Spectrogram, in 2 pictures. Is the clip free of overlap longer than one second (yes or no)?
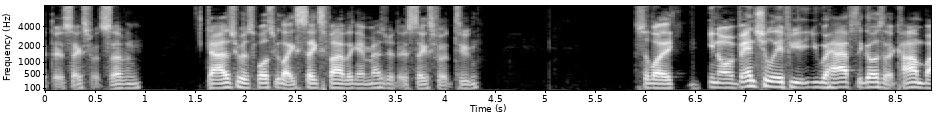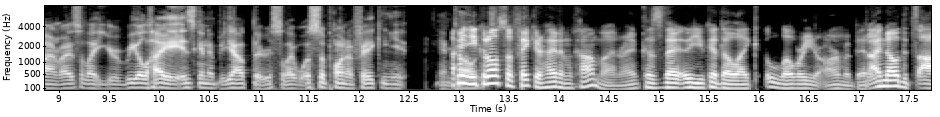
yes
